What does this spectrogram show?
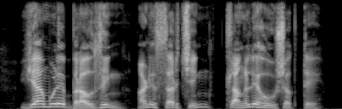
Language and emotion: Marathi, neutral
